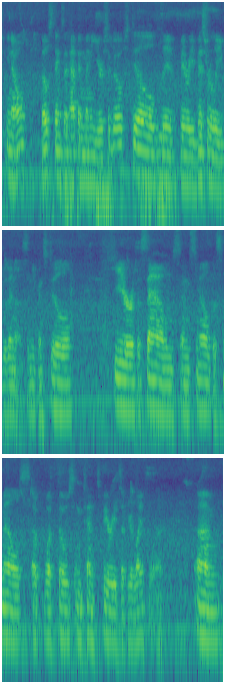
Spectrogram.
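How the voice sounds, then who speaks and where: A man being interviewed about his book, speaking in a thoughtful, measured way with frequent "you know" and "um". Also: sits low. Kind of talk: reflective interview conversation. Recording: echoey room, mic at a distance, faint noise.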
